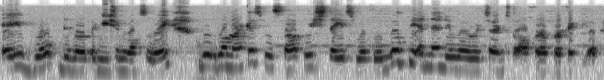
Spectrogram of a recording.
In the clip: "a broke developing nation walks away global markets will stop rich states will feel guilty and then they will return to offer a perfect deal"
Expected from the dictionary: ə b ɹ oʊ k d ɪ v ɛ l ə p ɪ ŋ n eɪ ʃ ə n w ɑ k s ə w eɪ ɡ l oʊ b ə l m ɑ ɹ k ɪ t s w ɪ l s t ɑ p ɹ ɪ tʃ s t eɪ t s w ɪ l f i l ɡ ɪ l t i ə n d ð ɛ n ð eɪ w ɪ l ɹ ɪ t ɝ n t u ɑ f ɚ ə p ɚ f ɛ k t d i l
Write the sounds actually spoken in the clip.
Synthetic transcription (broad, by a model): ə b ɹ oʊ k d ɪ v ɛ l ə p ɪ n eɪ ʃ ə n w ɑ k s ə w eɪ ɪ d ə m ɑ ɹ k ɪ t s w ɪ l s t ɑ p w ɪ tʃ s t eɪ t s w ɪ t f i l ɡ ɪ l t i ə n d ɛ n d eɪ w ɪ l ɹ ɪ t ɝ n t u ɑ f ɚ ə p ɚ f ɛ k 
